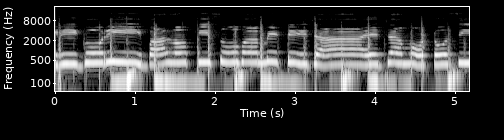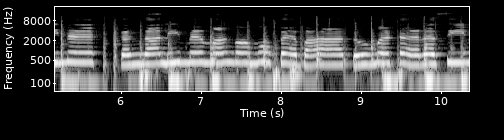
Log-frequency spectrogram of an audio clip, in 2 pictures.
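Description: A woman singing a folk bhaat song in a high voice, with dholak drum beats keeping a steady rhythm underneath.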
